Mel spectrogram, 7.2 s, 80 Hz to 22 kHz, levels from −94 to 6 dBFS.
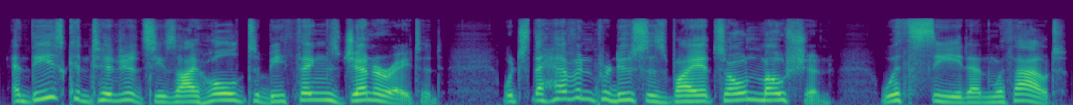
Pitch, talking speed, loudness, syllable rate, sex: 200 Hz, 175 wpm, -21 LUFS, 5.3 syllables/s, female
